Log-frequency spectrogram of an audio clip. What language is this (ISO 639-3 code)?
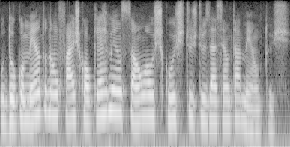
por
